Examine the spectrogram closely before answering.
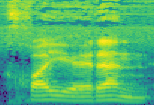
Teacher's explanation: Warsh does not apply tafkhim to the ra. It applies tarqiq. The ra. It says khayran.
